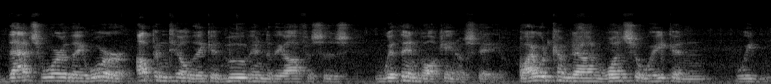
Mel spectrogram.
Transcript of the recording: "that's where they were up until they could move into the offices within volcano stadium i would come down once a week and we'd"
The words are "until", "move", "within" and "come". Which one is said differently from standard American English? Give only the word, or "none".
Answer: none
